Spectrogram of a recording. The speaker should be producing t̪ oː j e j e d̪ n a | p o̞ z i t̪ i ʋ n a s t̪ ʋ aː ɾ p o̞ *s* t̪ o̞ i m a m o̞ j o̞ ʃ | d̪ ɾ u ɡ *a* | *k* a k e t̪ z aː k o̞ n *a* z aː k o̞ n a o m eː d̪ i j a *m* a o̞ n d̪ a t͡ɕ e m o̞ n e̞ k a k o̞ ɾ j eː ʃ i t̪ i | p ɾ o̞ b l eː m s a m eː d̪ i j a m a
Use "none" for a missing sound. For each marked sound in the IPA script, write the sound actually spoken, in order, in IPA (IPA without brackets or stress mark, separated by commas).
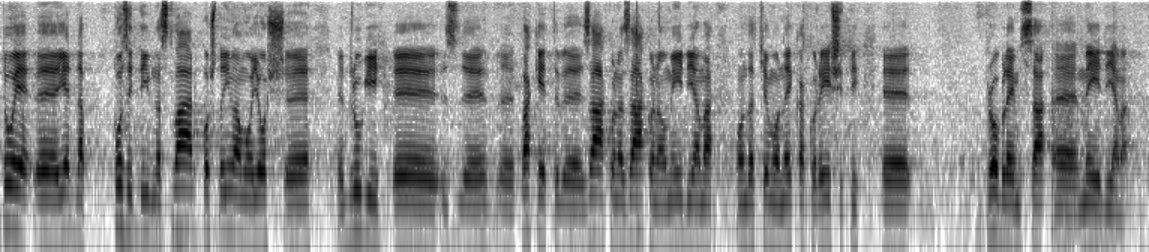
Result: ʃ, i, p, a, m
